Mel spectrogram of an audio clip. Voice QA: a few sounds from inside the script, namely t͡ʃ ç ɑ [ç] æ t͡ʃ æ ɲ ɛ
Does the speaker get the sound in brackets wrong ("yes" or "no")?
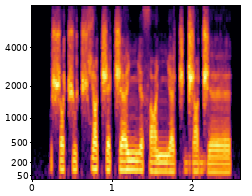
yes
